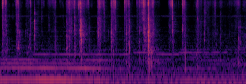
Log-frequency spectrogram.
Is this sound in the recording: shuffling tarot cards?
yes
